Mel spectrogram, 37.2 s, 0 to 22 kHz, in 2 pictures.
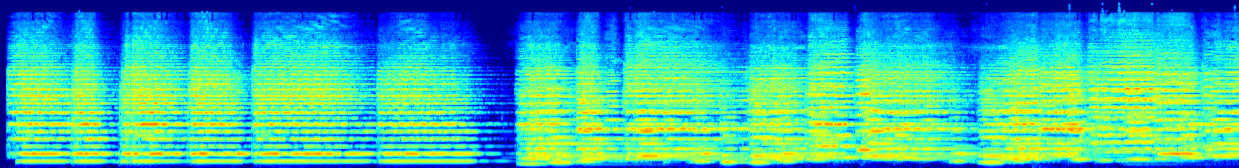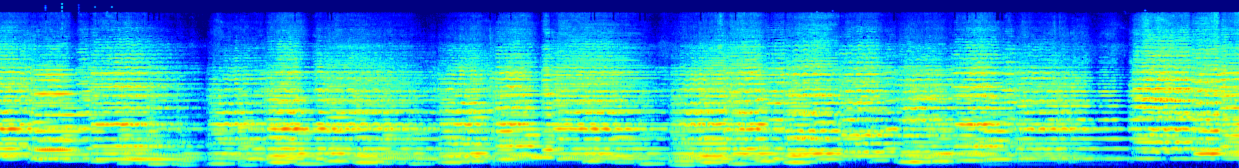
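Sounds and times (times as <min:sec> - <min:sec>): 
string quartet playing a wedding march: 0:00.0 - 0:37.1.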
